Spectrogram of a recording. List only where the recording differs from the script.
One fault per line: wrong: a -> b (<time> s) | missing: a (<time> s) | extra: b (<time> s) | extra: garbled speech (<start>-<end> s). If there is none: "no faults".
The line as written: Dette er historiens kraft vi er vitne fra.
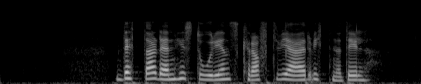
extra: den (1.6 s)
wrong: fra -> til (3.5 s)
